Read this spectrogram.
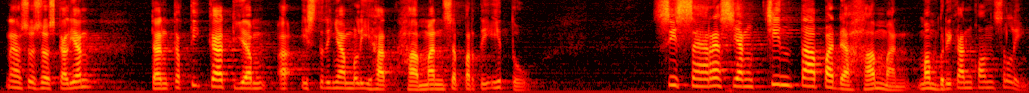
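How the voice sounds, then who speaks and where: Throwing rhetorical questions at his congregation, a male pastor delivers a church sermon and voices biblical characters in rapid back-and-forth. He speaks in a fairly high, sing-song, somewhat bright voice.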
